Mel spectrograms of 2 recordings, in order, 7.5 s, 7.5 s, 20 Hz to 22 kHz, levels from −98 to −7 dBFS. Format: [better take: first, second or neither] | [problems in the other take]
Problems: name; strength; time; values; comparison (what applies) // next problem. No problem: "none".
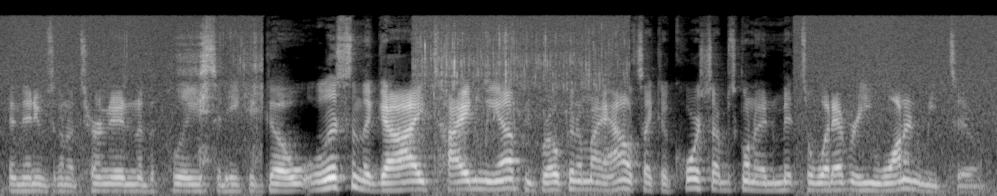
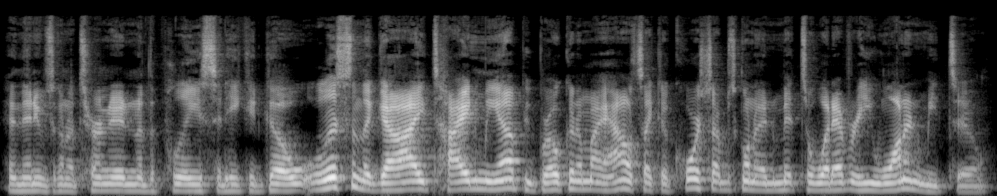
second | hiss; loud; until 2 s, from 3 to 4.5 s and from 6 s on; 9 dB below the speech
